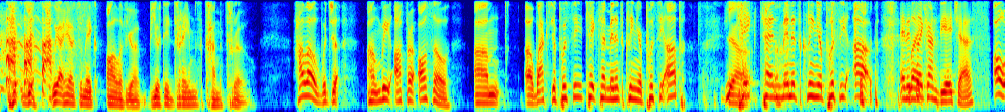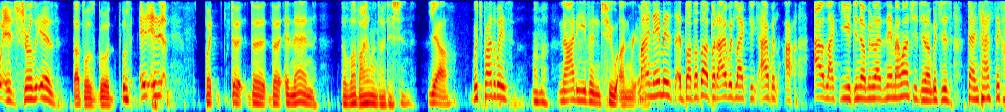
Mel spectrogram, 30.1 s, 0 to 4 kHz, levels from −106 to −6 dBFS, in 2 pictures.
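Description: No technical faults are audible.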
